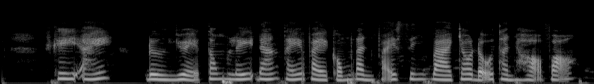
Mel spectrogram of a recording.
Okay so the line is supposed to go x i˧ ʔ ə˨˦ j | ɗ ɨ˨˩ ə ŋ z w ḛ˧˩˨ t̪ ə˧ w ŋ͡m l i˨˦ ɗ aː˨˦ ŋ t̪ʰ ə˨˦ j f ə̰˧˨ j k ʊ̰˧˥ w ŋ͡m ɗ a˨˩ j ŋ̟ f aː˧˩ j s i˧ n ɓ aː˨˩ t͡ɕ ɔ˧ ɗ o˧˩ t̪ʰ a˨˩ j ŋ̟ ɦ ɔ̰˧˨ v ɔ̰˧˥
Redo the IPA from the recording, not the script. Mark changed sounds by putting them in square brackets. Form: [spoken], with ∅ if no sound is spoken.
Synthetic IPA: x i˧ ʔ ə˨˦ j | ɗ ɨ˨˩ ə ŋ z w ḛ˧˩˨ t̪ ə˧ w ŋ͡m l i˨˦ ɗ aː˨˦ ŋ t̪ʰ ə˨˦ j [v] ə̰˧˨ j k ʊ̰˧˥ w ŋ͡m ɗ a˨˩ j ŋ̟ f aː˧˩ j s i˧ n ɓ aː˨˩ t͡ɕ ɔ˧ ɗ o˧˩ t̪ʰ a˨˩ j ŋ̟ ɦ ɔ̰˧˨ v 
